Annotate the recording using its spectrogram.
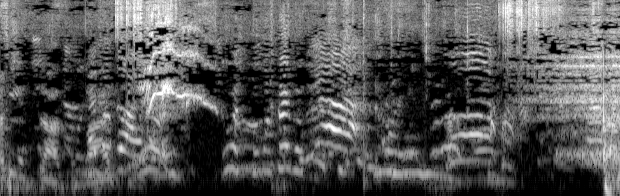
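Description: Young children's voices chattering and calling out while they play, with a high rising cry about one and a half seconds in.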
